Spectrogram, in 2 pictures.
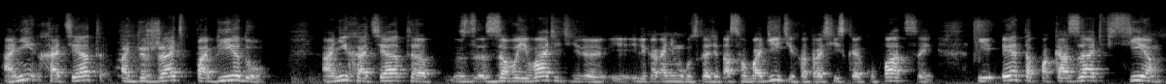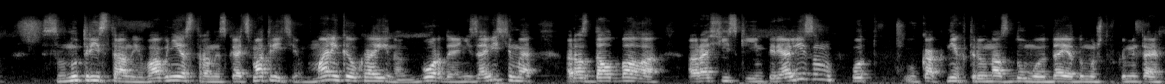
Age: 20-39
